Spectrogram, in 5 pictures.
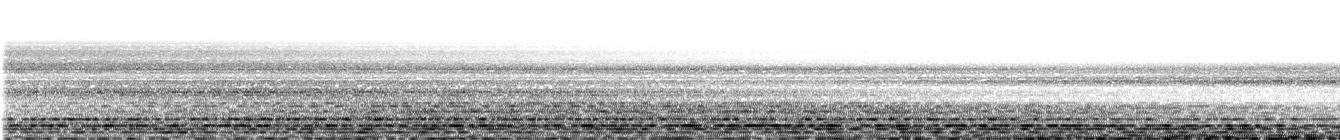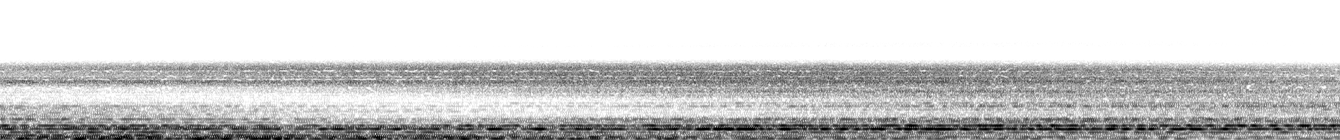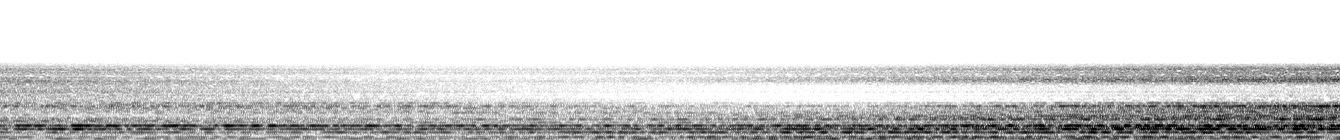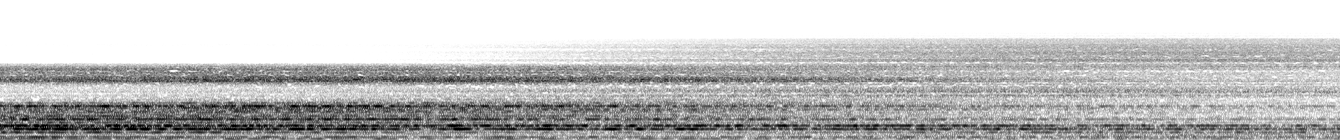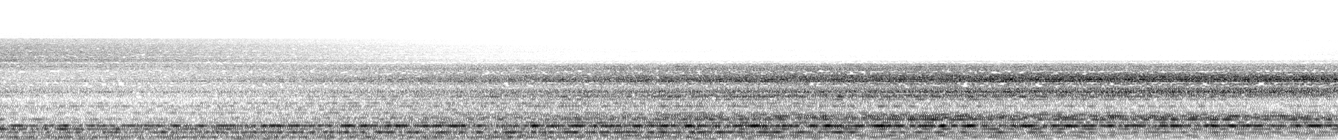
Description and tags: Low, metalic drone in F# made by time-stretching some voice sample ran through vocoder (using Paul's Extreme Sound Stretch). It has some digeridoo timbre, but just a little bit :) Enjoy.
ambient, drone, extreme, soundstretch, paulstretch, sound-design, digital, metal, vocoder, metalic, digeridoo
